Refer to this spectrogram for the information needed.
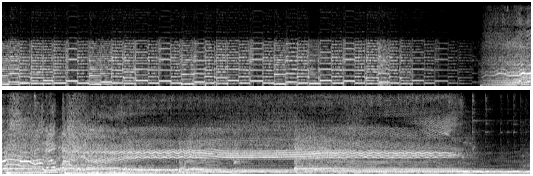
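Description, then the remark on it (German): A hard rock song plays loud and alone: a bright, repeating guitar riff opens, then after a brief dip the full band crashes in with drums and a wailing, distorted electric guitar lead. “Du hast … mitgebracht mit … und hast gesagt, das hast du auf dem Weg zum Spiel gehört.”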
